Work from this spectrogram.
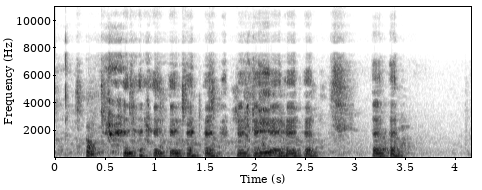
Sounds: Laughter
